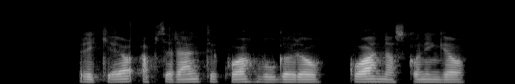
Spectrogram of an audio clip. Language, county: Lithuanian, Klaipėda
